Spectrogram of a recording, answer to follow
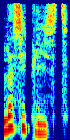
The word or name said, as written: la cycliste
